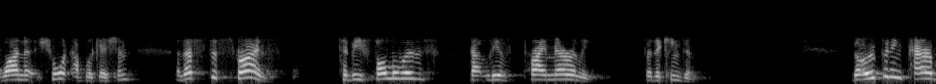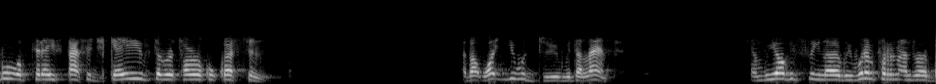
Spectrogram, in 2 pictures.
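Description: Throughout, the speech runs through G.729 coding, which fits an 8 kbit/s link: a model-based rebuild that leaves plainly audible synthetic roughness and nothing above 3.5 kHz.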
